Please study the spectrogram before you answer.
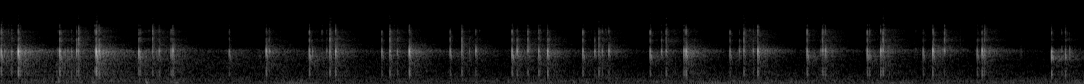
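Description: Long painted fingernails tap repeatedly on the lid and rim of a small round plastic powder compact held in the hands. Dozens of quick, dry, clicky taps, some in rapid bursts, carry a bright plastic tone near 1.8 kHz. Each tap dies away almost instantly against a quiet background.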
